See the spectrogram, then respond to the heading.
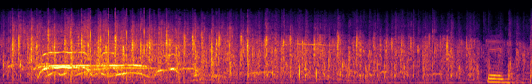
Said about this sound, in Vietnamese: Đúng rồi, thành ra mình nên cho một tràng pháo tay nữa.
